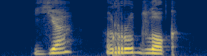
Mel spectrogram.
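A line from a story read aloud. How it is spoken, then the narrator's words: Sharp. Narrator (Russian): сказала Алина резко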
